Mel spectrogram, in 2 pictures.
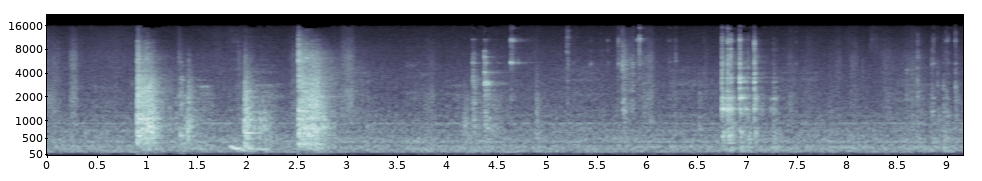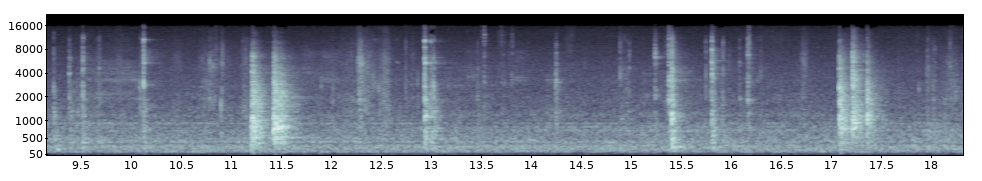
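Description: Irregular metallic clanks and knocks of turning tools being handled and set down at a wood lathe, about ten sharp knocks spread unevenly over a steady background noise.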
